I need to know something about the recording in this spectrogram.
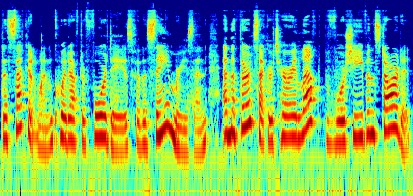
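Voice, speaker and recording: A woman's voice: fairly high pitch, big pitch swings, moderate pace. A woman playing a wry, long-suffering schoolteacher in old-time radio comedy, with a dry, wisecracking delivery. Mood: wry complaint. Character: wry, long-suffering female high school English teacher. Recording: noticeable noise with clicks.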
